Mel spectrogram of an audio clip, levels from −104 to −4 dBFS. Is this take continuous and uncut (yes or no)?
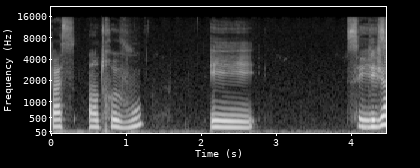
yes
